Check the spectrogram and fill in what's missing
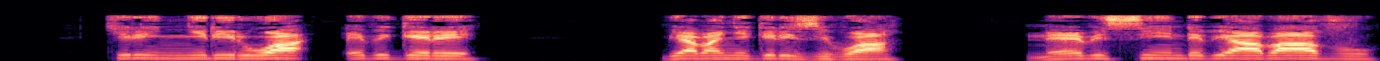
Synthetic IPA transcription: ciɾiɲːiɾiɾwa | e̞βiɡe̞ɾe̞ | βjaːβaɲiɡiɾiziβwa | ne̞ːβisiːnde̞βjaːβaːvu

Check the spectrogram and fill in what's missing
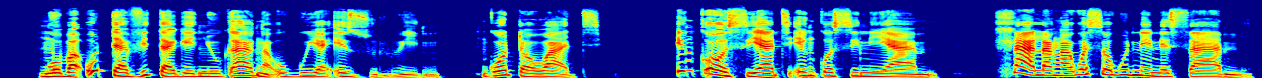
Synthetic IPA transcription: ŋɔβaʔud̥ʱavid̥ʱaɣeɲuɣaŋa̰ʔuɣujaʔezulwiːni | ɣɔd̥ʱwawaːtʰi̥ː | ŋkʼosijatʰiʔɛŋkʼosinijaːmi | ɬalaŋaɣwɛsoɣunɛnɛsaːmi

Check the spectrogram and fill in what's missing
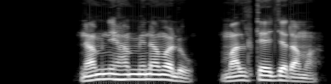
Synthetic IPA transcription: nɐmnɪɦɐmːɪnɐmɐlu | mɐlt̪e̞ːd͡ʒɛᶑɐmɐ̰

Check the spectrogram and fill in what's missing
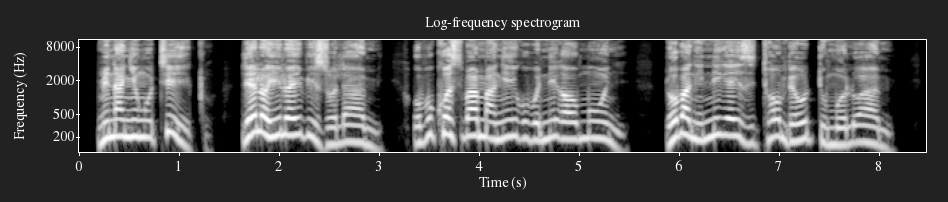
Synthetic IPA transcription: minaŋiŋutʰiːǁɔ̥ | lɛlɔjilɔiβizɔlaːmi | uβukʰosiβamaŋiɣuβuniɣaomuːɲɛ | lɔβaŋiniɣɛizitʰɔmbʱɛud̥ʱumɔlwaːmi

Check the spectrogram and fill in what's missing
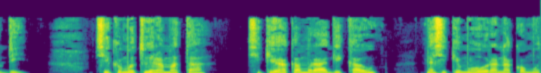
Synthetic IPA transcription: di | ʃikemotweɾamata | ʃikewakamoɾaɡikau | naɕ̬ikemohoːɾanakɔmo

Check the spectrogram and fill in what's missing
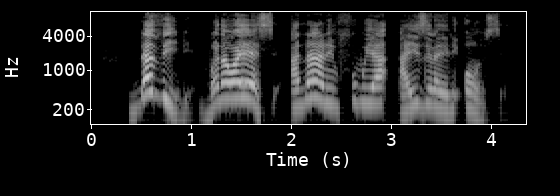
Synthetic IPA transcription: daviɗɛmwanawajɛsɛanaliɱfumujaːis̬ɾaɛliʔɔnsɛ̥

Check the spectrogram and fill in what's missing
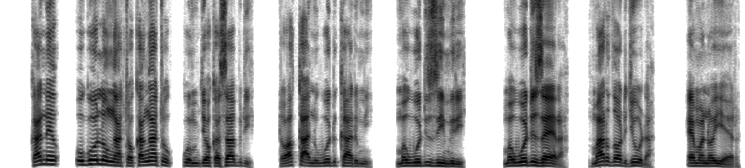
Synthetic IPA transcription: kanɛ | oɡoloŋatɔkaŋatɔkwomd͡ʒɔkasabdḭ | tɔakanwodkaɾmḭ | mawodzimɾḭ | mawodzɛɾa̰ | mard̪ɔdd͡ʒʊda̰ | ɛmanɔjɛr

